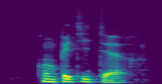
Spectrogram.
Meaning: competitor, rival
- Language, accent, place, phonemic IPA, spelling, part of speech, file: French, France, Lyon, /kɔ̃.pe.ti.tœʁ/, compétiteur, noun, LL-Q150 (fra)-compétiteur.wav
